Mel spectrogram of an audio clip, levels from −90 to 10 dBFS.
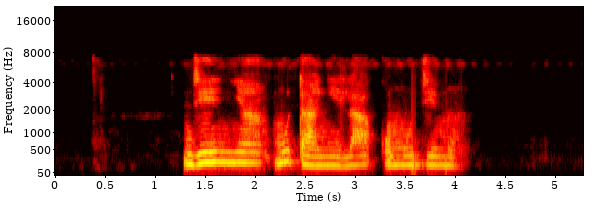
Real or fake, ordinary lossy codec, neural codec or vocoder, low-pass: real; Opus, 24 kbps; none; 7.2 kHz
